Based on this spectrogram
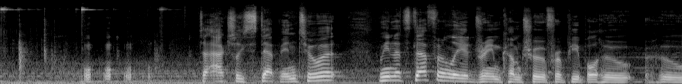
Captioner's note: laugh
